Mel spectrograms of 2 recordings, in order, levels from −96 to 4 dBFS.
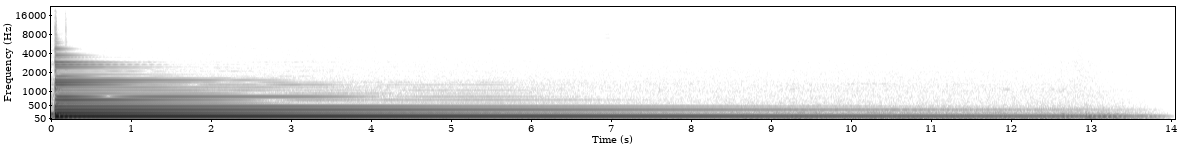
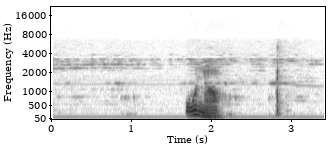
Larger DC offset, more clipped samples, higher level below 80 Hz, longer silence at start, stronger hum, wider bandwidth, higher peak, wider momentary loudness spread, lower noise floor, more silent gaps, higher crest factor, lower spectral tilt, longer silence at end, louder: neither; neither; first, -50 dBFS vs -62 dBFS; second, 0 s vs 1.7 s; neither; second, 3.1 kHz vs 5.6 kHz; first, 0 dBFS vs -6 dBFS; about the same, 25 LU vs 24 LU; about the same, -62 dBFS vs -59 dBFS; neither; about the same, 22 dB vs 20 dB; first, -11.5 dB/octave vs -10 dB/octave; first, 2.5 s vs 0.55 s; about the same, -21 LUFS vs -21 LUFS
